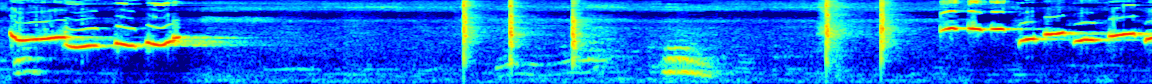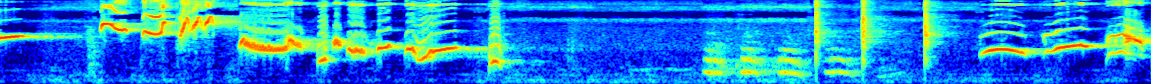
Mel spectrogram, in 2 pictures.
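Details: Masteran song of a white-rumped shama meant to provoke rival shamas into singing; varied loud whistles, rapid rising and falling phrases, sharp clicks and short chattering bursts with brief pauses between phrases.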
